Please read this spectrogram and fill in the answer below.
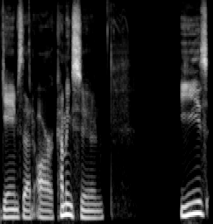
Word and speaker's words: Ys: Ease X, that's YS, that's how you pronounce Ease.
